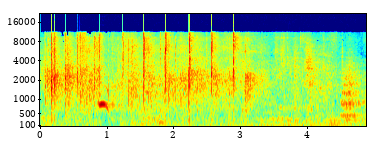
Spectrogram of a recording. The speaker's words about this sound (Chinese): 谢谢您这个掌声鼓励啊。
